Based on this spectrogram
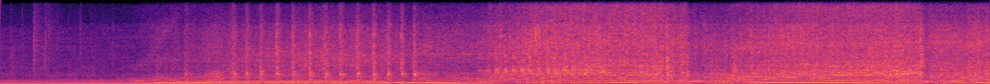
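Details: Turbo AWD Eagle Talon in drag race elimination run after new spark plugs fixed third and fourth gear: engine climbs cleanly through revs on hard pull, rising smoothly without breakup; running strong.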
